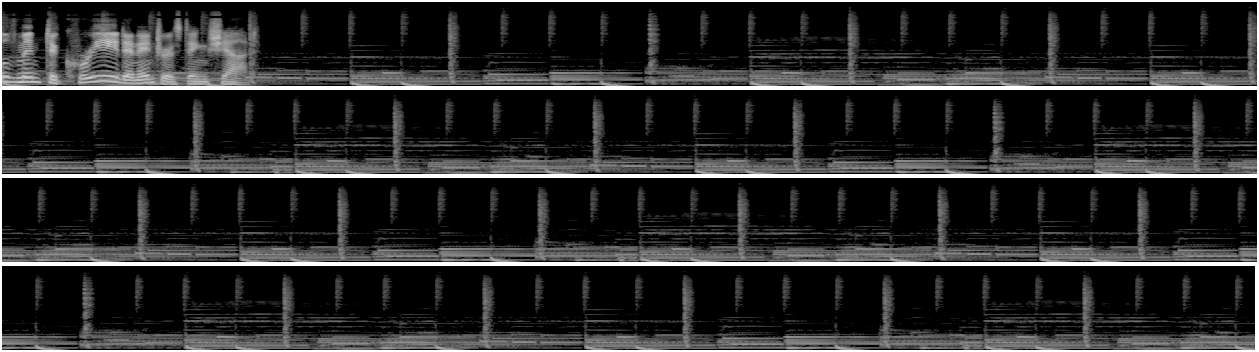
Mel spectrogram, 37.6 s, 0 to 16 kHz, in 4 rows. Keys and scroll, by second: 0.0-9.7 typing, 3.5 Escape, 11.8-13.6 typing, 13.5 Escape, 14.8 Return, 14.8 g, 15.4 g, 16.9 typing, 19.0 g, 19.1 Return, 19.5 x, 21.5-24.0 typing, 25.5 g, 26.6-27.1 typing, 28.1 Delete, 29.0-31.7 typing, 31.0 Return, 35.4 g, 35.5 y, 36.2 Delete, 36.8 Delete, 37.1 g, 37.2 x, 37.5 g.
